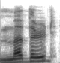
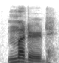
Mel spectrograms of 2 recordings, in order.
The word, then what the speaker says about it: muttered: here first up the double t give me a good d sound instead of mothered it's mud muttered muttered mother day there you go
